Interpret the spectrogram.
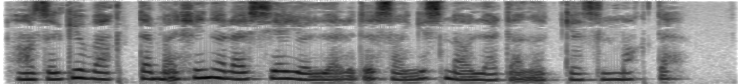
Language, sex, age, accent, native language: Uzbek, female, under 19, Toshkent shahri, Uzbek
